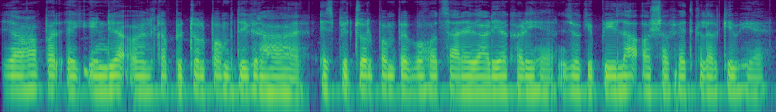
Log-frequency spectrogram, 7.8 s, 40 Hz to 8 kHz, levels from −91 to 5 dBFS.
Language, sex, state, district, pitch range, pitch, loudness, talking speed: Hindi, male, Jharkhand, Garhwa, 105-115 Hz, 110 Hz, -17 LUFS, 225 wpm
